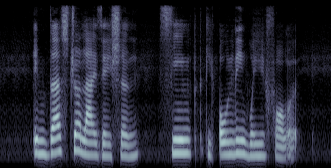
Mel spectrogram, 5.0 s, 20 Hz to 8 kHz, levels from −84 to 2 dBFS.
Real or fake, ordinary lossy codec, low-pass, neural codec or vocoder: fake; MP3, 64 kbps; 7.2 kHz; codec, 16 kHz, 1 kbps, FunCodec, trained on Chinese and English, 50 frames a second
